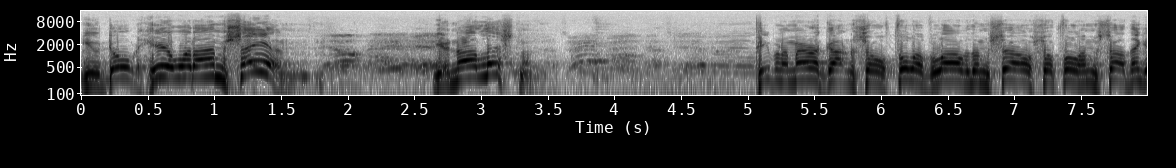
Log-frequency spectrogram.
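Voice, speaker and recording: A man shouting in a high voice at a fairly quick pace, with lively intonation and noticeable background noise. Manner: yelling.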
